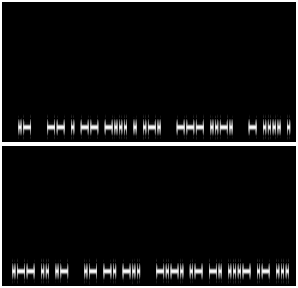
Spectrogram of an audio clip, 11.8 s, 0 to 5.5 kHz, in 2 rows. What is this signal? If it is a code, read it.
Morse code, heard as a keyed tone, about 25 wpm, 600 Hz. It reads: A MEMBER OF THE WIA AND CANVAS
